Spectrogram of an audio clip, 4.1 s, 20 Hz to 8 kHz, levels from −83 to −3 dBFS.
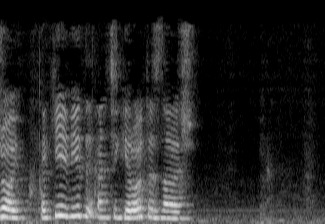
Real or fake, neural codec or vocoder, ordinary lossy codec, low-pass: fake; autoencoder, 48 kHz, 128 numbers a frame, DAC-VAE, trained on Japanese speech; AAC, 32 kbps; 7.2 kHz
